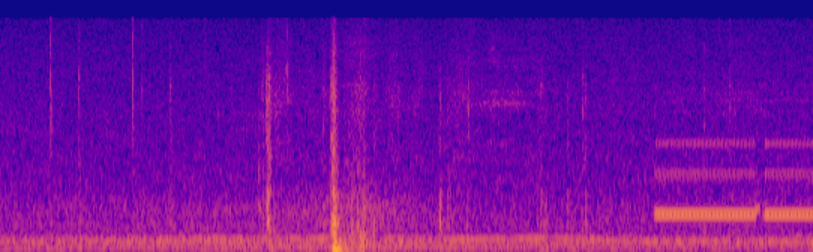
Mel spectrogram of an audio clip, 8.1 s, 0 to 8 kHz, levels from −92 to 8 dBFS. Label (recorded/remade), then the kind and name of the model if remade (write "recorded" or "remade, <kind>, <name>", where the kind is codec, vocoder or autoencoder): recorded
